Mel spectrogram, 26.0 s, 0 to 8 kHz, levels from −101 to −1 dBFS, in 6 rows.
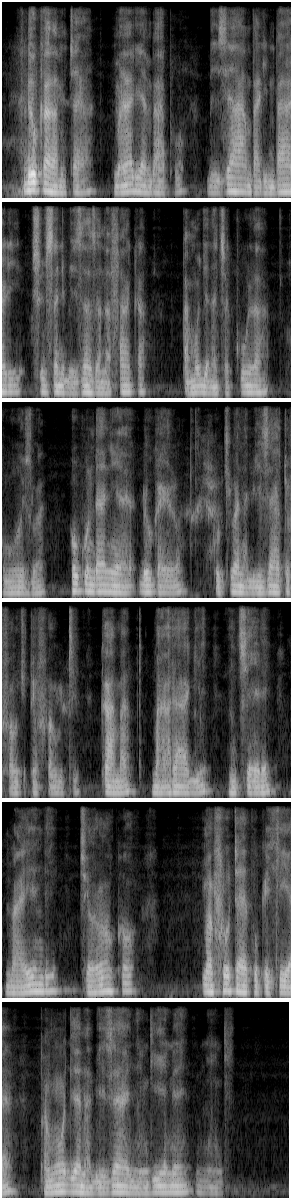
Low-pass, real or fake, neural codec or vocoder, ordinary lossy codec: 7.2 kHz; fake; codec, 24 kHz, 3 kbps, HILCodec; AAC, 48 kbps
